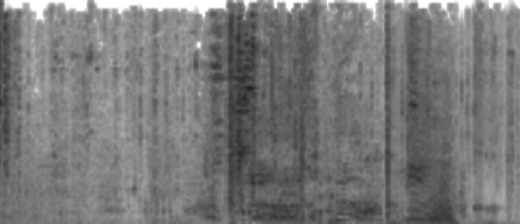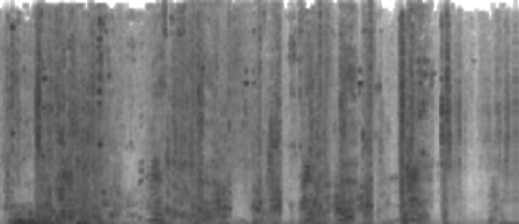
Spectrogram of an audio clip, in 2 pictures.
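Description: Blows thud in a scuffle.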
